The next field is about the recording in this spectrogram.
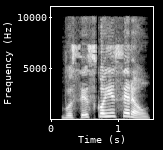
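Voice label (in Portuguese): "vocês conhecerão", Portuguese; portugues/verbos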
